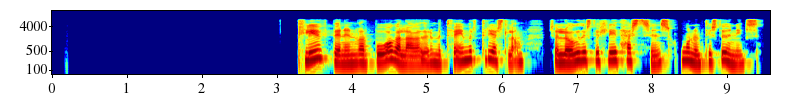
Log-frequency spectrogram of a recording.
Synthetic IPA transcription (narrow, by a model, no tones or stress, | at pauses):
kʰlɪːvpɛnɪnvaɾpɔːɣalaːɣaðʏ̰ɾmɛðt̪ʰveːjmʏɾ̥t̪ʰɾjɛst̪la̰wm | sɛmlœɣðʏst̪vɪ̥l̥ɪːðhɛst̪sɪnshɔːnʏmt̪ʰɪlst̪ʏðniŋs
